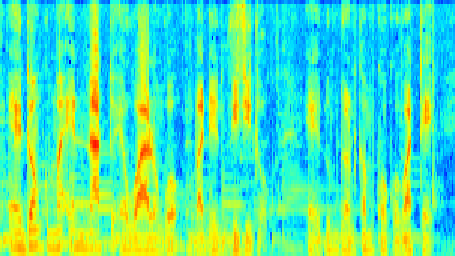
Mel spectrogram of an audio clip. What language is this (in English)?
Fula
